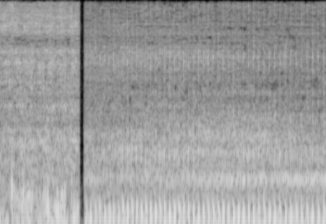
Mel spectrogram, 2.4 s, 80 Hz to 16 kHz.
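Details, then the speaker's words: Honda CT125 Trail 125 fitted with a 164cc big-bore piston and cylinder and a larger fuel injector, at first start and warm-up before break-in. Brief clatter, then an even, fast single-cylinder idle with no knocks or ticks. It sounds healthy. "Sounds fine. Nice and smooth, no problem. I'll let this idle for about 5 minutes, just getting it all warmed up."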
